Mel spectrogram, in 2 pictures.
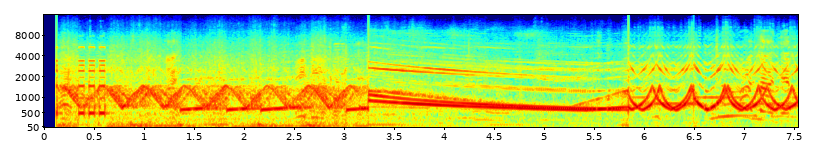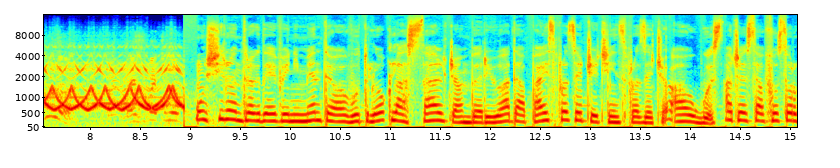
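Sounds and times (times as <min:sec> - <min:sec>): police siren: 0:00.1 - 0:09.0.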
